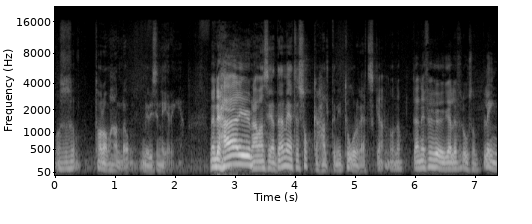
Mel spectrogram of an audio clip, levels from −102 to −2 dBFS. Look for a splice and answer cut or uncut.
cut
